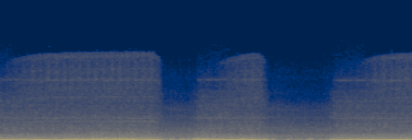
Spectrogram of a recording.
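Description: Windscreen wipers swish across the glass.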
